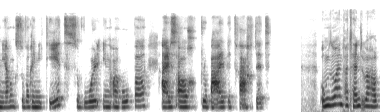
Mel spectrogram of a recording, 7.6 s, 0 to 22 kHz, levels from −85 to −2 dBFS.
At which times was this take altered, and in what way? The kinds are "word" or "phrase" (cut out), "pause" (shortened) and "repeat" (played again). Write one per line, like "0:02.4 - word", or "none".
0:03.1 - pause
